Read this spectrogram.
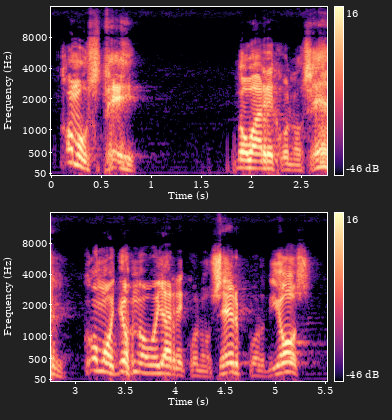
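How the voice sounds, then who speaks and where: Guy preaching a fiery sermon, high sharp voice, goes loud then real quiet. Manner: impassioned, swings from loud to hushed.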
